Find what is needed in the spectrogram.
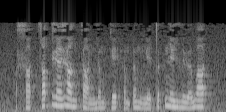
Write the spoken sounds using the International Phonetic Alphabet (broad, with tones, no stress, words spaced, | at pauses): xa˨˩k̚sa˦˥t̚ɣɛ˧˥ ɣa˧nka˨˩˨ŋjə˨˩m ke˨˩hə˨˩˨mʔə˨˩m ŋe˨˩˨t̪ə˦˥k̚ne˧j lɨ˨˩˦ə̯wa˦˥k̚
